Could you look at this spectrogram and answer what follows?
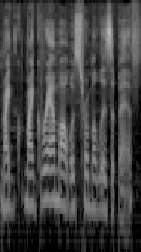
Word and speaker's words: Elizabeth: Like I said, my my grandma was from Elizabeth. Like that's that's like North Jersey. Um and she would pronounce it Elizabeth. Like she wouldn't pronounce the th. She'd be like, "I'm from Elizabeth."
